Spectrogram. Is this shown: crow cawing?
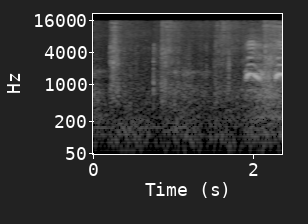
yes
